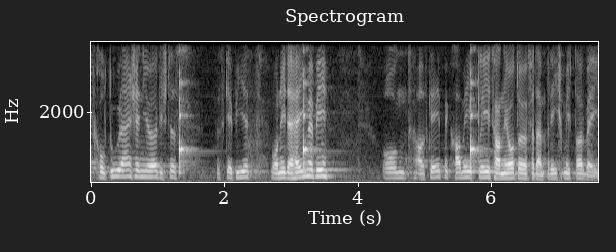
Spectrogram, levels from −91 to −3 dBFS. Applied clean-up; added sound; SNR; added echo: none; Bowed string instrument; 8 dB; none.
